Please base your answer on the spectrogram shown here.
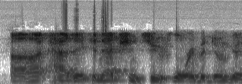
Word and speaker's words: Bidunga: Bidunga.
